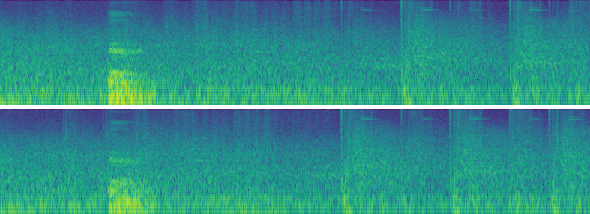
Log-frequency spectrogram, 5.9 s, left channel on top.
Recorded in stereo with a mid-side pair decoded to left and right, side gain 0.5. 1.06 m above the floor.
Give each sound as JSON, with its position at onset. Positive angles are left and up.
{"t": 1.1, "sound": "breathing", "azimuth_deg": 65, "distance_m": 7.0}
